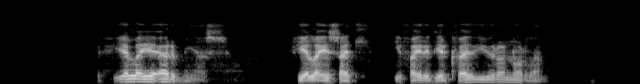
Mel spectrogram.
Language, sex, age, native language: Icelandic, male, 20-29, Icelandic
